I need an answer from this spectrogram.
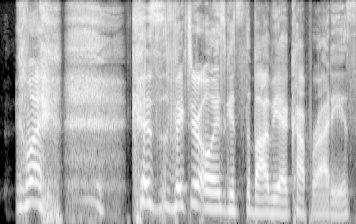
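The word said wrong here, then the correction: Capriotti's: And am I saying that right? – Capriati's. – Capriati. That's what I said, right? – No, but we keep going. – Did I forget the pre? – You forgot a lot of things. – Might be true. Capriotis. How do you say it? – Capriotis. – Capriotis. You want me to roll it? – There you go.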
